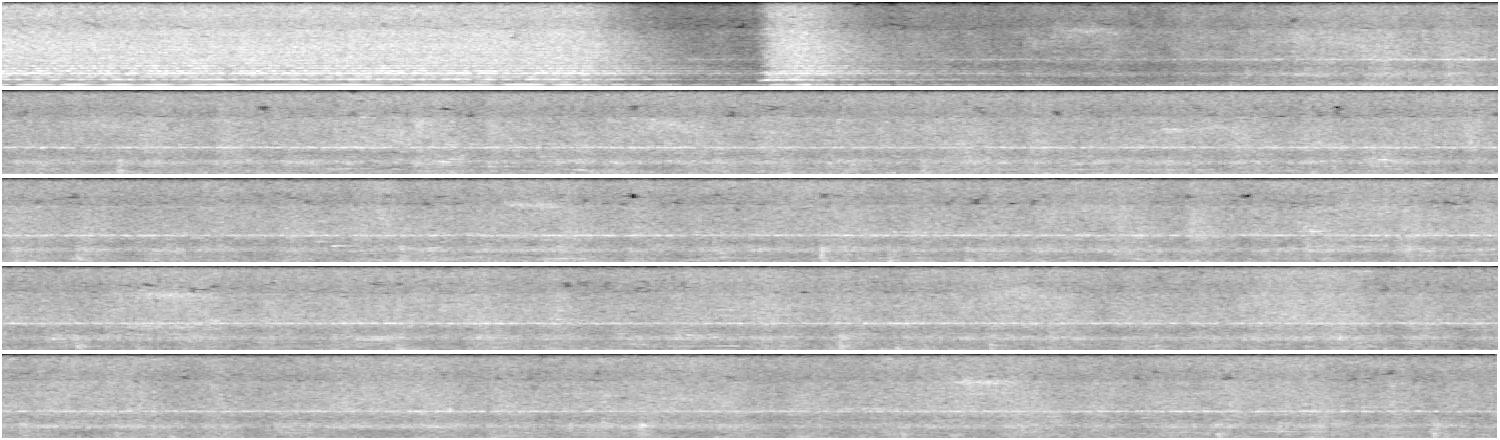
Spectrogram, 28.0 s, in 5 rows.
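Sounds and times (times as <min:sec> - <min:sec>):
train rumbling and rattling: 0:00.0 - 0:28.0.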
